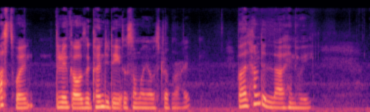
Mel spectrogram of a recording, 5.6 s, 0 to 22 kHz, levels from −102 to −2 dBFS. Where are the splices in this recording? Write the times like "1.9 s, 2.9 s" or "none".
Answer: 1.1 s, 1.4 s, 1.8 s, 2.6 s

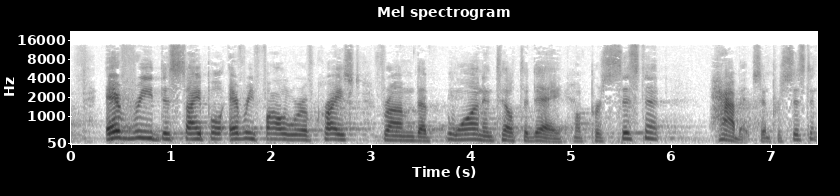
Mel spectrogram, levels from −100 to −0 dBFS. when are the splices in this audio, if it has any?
3.0 s, 3.8 s, 5.0 s

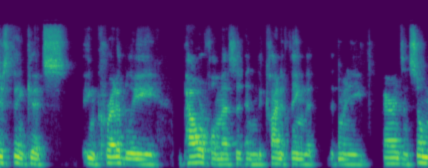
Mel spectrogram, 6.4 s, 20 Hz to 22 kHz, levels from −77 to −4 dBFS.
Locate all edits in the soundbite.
1.1 s, 3.6 s, 5.1 s

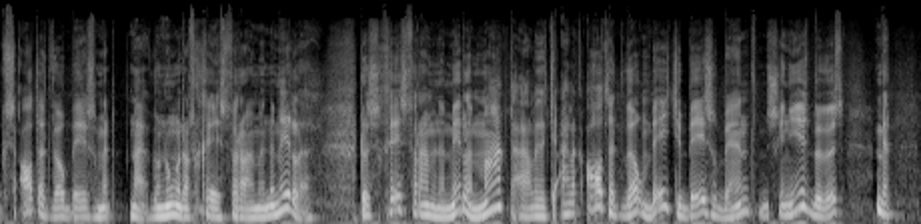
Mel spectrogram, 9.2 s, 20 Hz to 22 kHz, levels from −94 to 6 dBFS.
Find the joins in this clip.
none

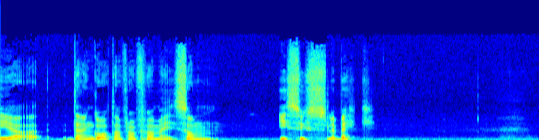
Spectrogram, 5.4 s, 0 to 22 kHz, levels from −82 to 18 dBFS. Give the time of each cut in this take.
none

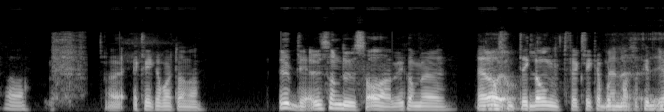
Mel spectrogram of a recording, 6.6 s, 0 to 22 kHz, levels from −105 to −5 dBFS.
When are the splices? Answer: 5.3 s

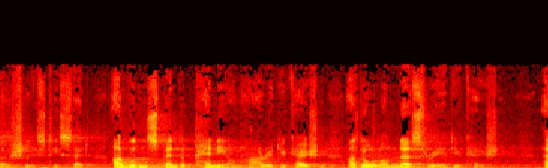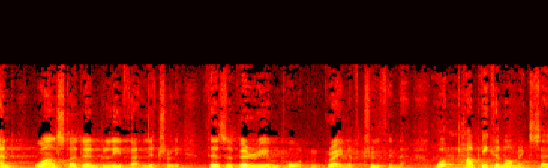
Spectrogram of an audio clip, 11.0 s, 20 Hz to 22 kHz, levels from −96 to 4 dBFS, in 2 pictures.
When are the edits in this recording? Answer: 3.6 s

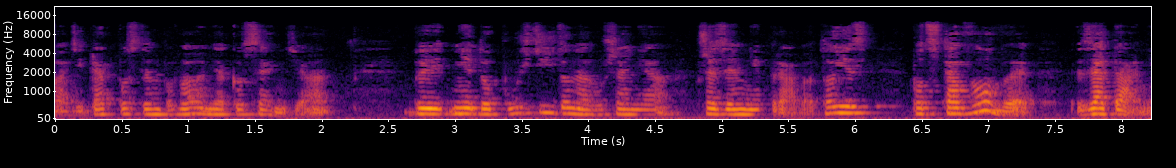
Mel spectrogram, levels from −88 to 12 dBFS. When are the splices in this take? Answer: none

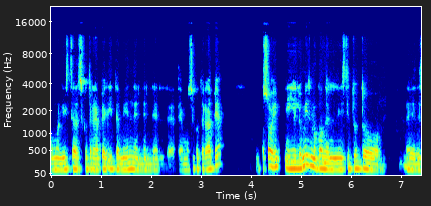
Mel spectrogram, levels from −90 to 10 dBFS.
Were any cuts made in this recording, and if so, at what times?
1.1 s, 1.9 s, 4.2 s, 4.6 s

